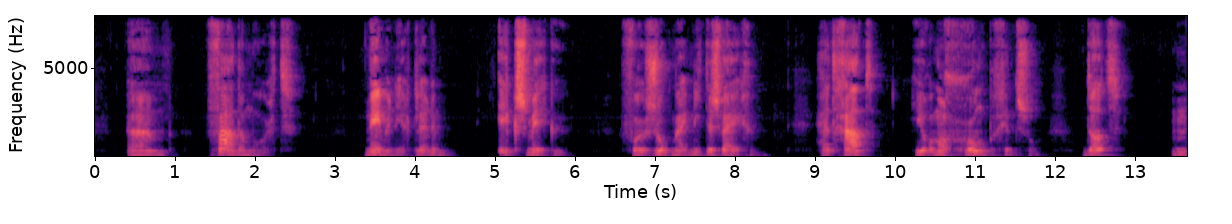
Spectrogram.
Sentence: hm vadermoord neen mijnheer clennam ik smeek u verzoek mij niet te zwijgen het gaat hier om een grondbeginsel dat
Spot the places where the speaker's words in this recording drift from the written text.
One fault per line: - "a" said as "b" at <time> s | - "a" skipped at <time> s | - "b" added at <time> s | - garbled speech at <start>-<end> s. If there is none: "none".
none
